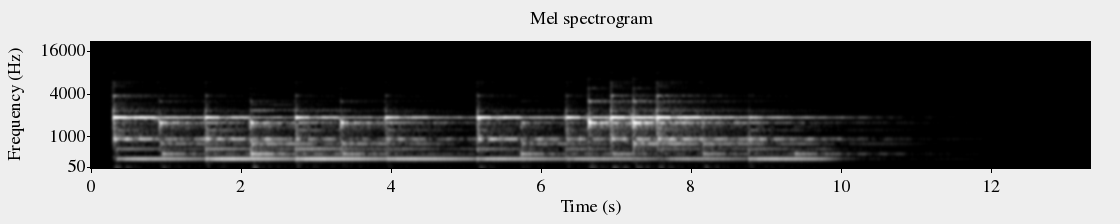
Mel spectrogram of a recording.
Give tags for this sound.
puppet; Dance; movement

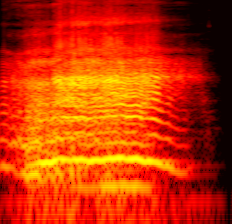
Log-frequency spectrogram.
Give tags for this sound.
Groan; Moan; Quejido

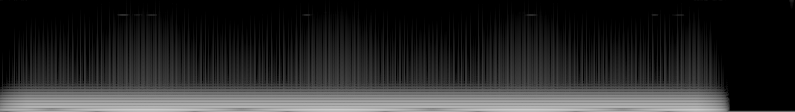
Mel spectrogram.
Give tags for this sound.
brass; horn; synth; warm

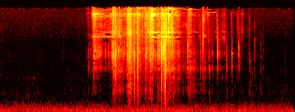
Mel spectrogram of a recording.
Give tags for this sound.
car-keys; jangle; janglin; keys

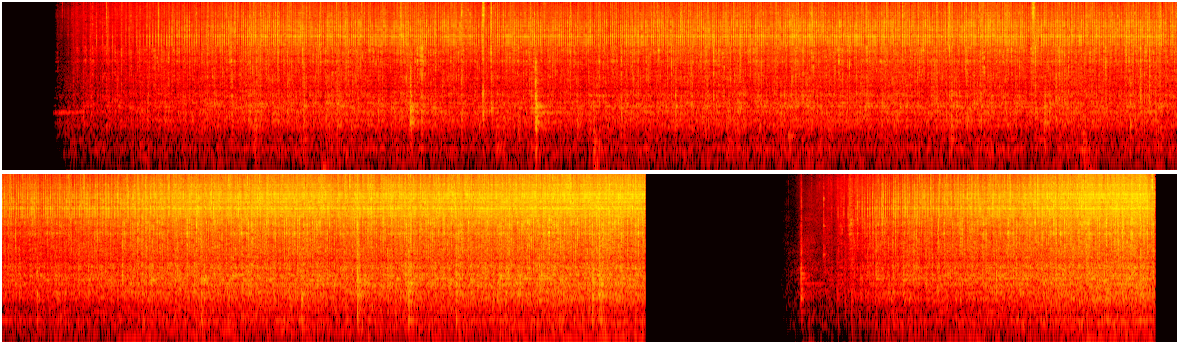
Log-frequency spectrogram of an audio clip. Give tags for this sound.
acceleration; bicycle; bike; chain; cycle; forward; freewheel; mechanical; metal; mtb; pedaling; raw; ride; rider; speed; stereo; various; wheel

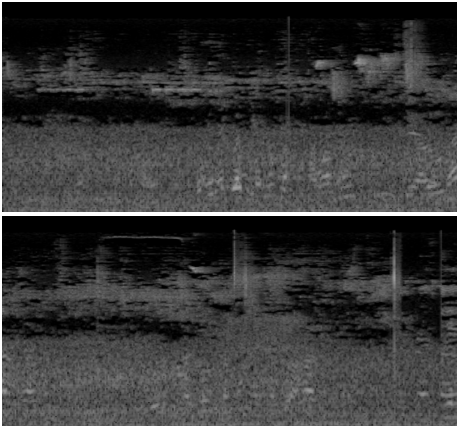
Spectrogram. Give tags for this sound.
Bucaramanga; conversacion; Parque; Santander

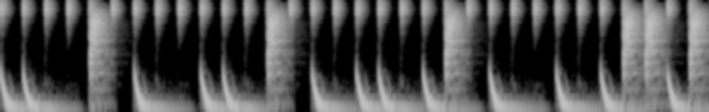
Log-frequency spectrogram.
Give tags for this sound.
stabs; rap; dancing; dance; radio; trailer; stereo; instrumental; broadcast; interlude; disco; pbm; music; sound; sample; chord; part; background; loop; drop; hip-hop; intro; beat; club; mix; podcast; jingle; pattern; move

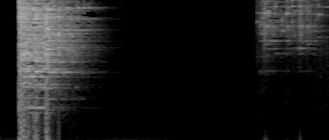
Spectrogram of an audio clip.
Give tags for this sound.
break-glass; broken-glass; glass; glass-shatter; shards; shatter-glass

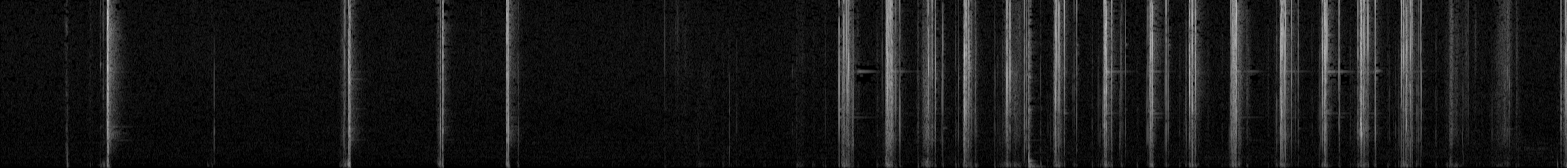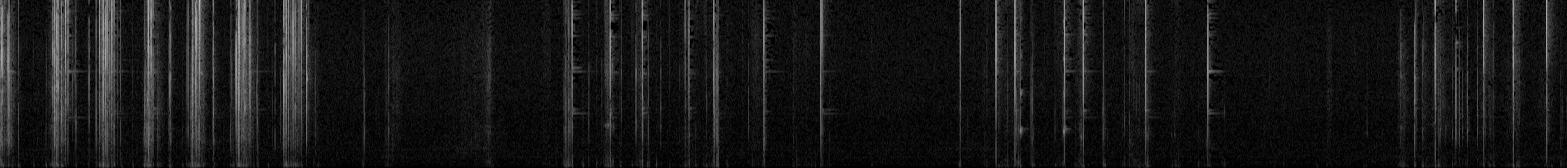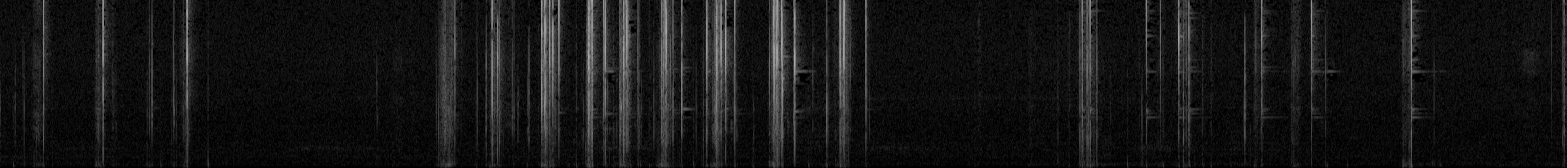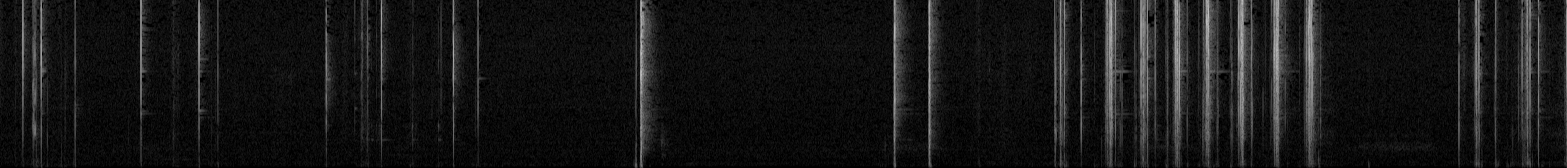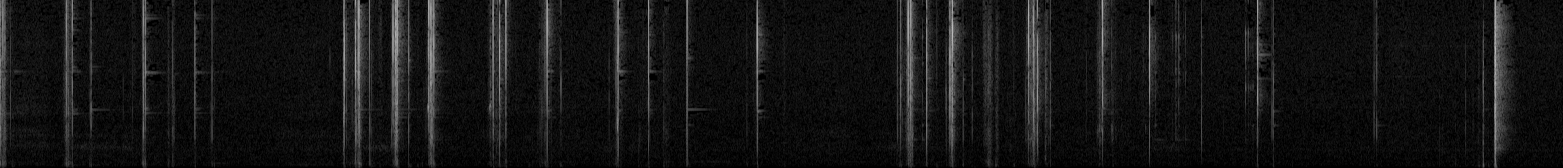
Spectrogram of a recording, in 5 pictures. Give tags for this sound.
combination-lock; combo-lock; lock; lock-close; lock-open; lock-sounds; lock-tumblers; tumblers

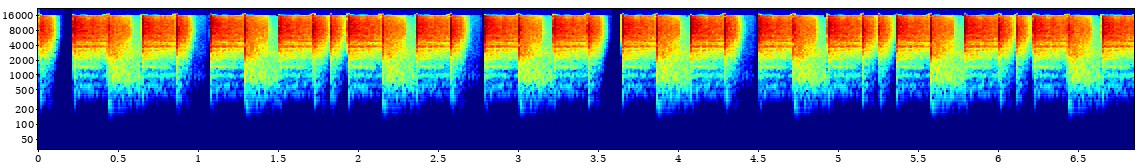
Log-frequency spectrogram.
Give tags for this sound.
dance; processed; electronica

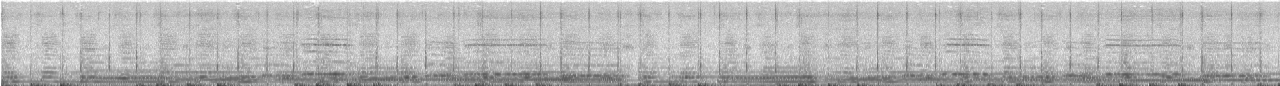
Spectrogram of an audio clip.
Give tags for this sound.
acapella; acoustic-guitar; bass; beat; drum-beat; drums; Folk; free; guitar; harmony; indie; Indie-folk; loop; looping; loops; melody; original-music; percussion; piano; rock; samples; sounds; synth; vocal-loops; voice; whistle

